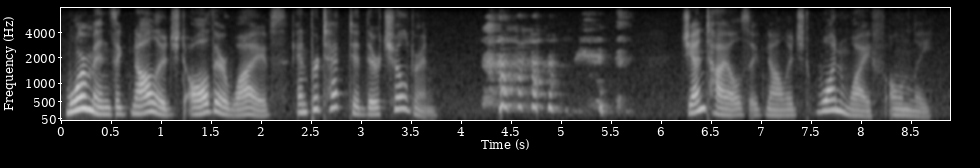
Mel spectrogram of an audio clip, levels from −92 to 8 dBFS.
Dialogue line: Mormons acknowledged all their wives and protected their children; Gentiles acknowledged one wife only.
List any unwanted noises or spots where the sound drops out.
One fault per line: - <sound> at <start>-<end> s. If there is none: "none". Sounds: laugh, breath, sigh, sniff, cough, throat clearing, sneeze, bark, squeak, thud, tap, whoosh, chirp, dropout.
- laugh at 4.2-5.7 s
